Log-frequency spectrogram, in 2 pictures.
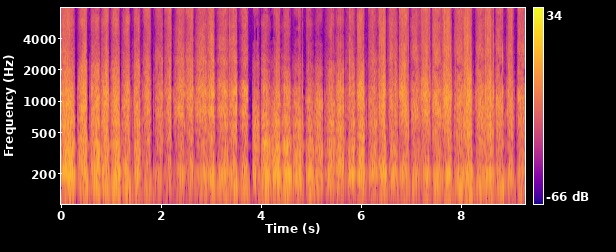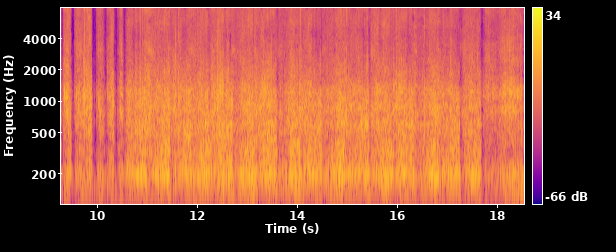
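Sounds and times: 
long nails scratching across a microphone: 0.0s - 18.5s.

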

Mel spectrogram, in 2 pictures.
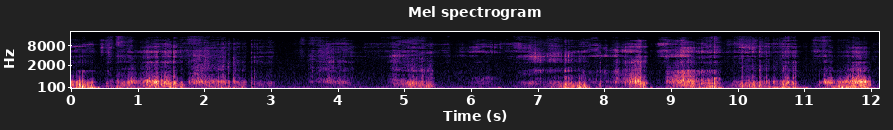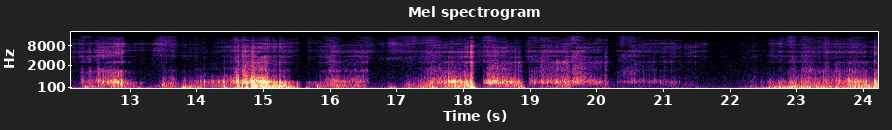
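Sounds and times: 
scratching and tracing strokes: 0.0s - 21.7s, 22.3s - 24.2s.

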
